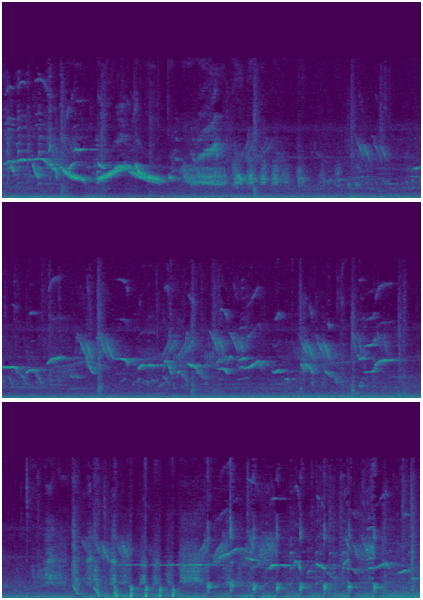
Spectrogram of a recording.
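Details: Chinese hwamei in a cage, a fan-tailed bird with an eagle-wing display that fights well, pours out a rich song: looping whistled phrases, high slurred notes, and bursts of rapid sharp chirps near the end.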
